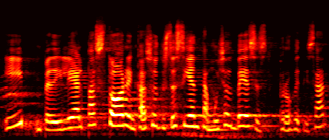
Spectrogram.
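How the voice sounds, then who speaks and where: A woman's voice: high-pitched, animated, moderate pace, pushed and bright. A woman teaching a church class on prayer in a conversational way, often checking in with her listeners. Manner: conversational, keeps asking "¿verdad?" to the listeners. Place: church hall. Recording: reverberant hall, faint background noise.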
